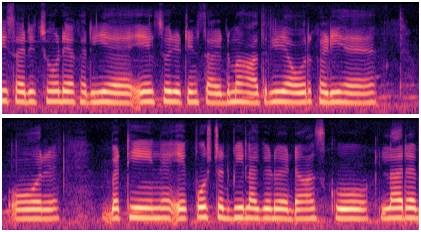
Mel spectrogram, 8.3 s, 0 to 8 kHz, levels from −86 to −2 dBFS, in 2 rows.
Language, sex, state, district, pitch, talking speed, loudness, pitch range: Rajasthani, female, Rajasthan, Nagaur, 220 Hz, 185 wpm, -14 LUFS, 210-230 Hz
